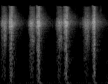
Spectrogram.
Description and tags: Shaker Percussion Home-made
